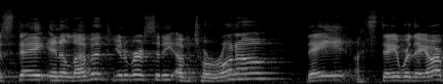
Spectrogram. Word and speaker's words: Toronto: am I right that you don't pronounce the last T it's Toronto Toronto okay sixth place if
